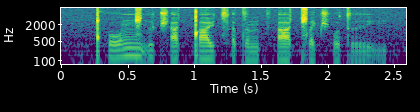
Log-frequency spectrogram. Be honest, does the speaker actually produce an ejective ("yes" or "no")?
yes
